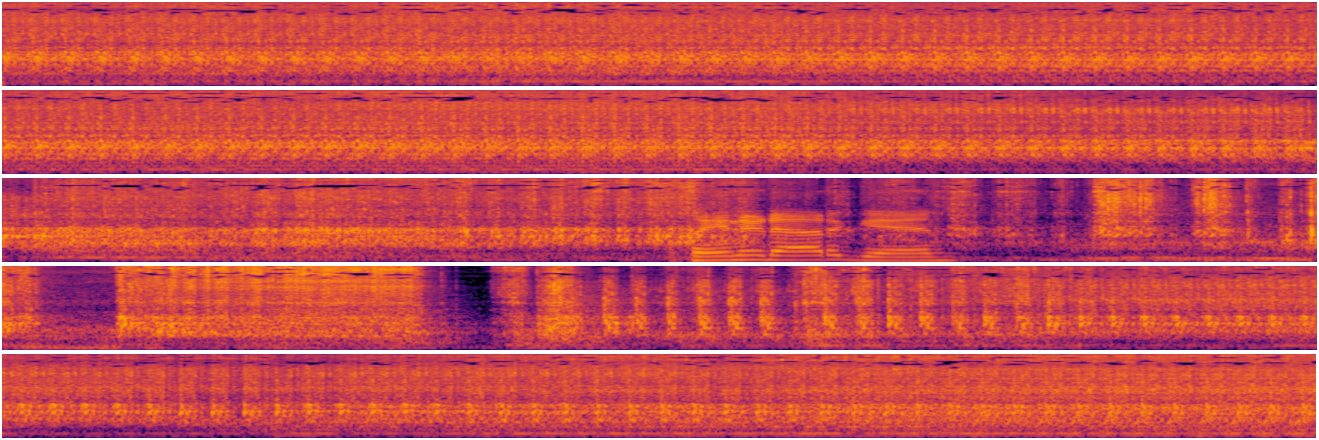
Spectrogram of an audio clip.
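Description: A lathe hums steadily as it spins.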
